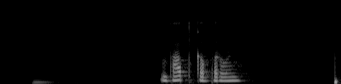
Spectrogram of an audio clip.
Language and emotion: Russian, neutral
